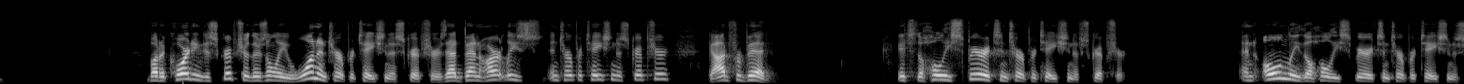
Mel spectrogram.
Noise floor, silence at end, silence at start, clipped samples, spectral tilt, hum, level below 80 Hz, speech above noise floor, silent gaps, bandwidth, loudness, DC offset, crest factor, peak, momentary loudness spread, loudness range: under -90 dBFS; 0 s; 1.5 s; under 0.1%; -3.5 dB/octave; none; -78 dBFS; over 69 dB; 7.03-7.07 s, 7.88-8.18 s, 8.24-8.40 s, 8.59-8.72 s, 11.34-11.59 s, 11.66-11.79 s, 11.94-12.07 s, 12.14-12.34 s; 8.8 kHz; -21 LUFS; under 0.1%; 22 dB; 0 dBFS; 12 LU; 4 LU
